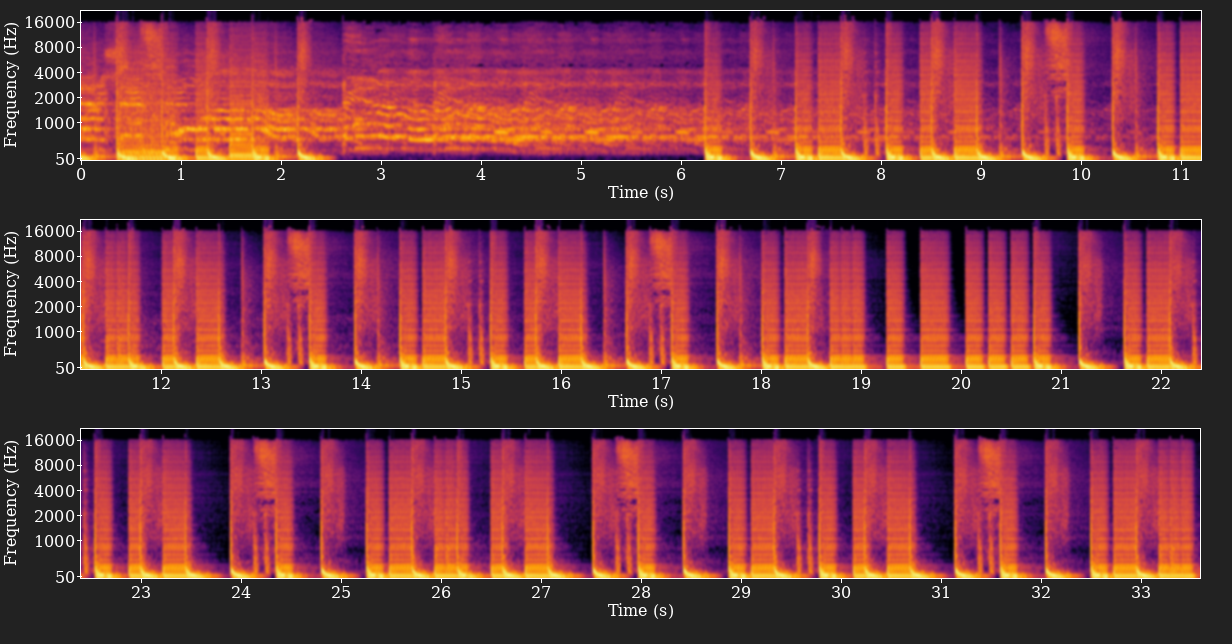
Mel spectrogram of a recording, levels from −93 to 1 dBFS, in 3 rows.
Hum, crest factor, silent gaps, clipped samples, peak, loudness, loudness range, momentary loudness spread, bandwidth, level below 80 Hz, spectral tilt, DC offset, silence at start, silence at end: none; 10 dB; none; 0.3%; 0 dBFS; -11 LUFS; 3 LU; 7 LU; 17 kHz; -12 dBFS; -5.5 dB/octave; under 0.1%; 0 s; 0.05 s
